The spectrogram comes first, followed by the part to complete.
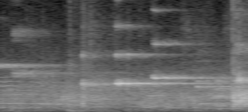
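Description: Badminton shoes squeaking on a sports-hall floor: several short, high-pitched squeaks at slightly different pitches as players move on the courts, with a sharp knock a little under a second in.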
